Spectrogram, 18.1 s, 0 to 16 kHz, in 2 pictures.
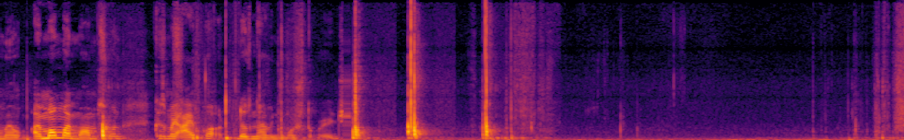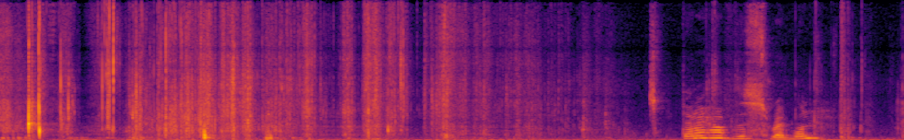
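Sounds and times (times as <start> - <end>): plastic bag crinkling: 8.6 - 15.4.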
